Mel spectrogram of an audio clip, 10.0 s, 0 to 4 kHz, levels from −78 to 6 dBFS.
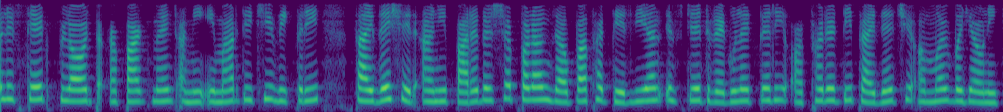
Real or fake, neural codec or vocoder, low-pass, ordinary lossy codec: fake; codec, 24 kHz, 0.9 kbps, WavTokenizer, small release; 3.6 kHz; none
